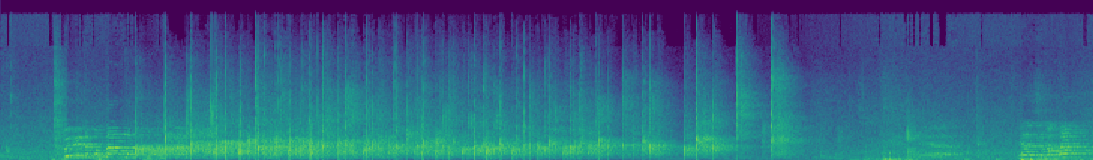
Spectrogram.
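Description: Classroom students clap for a presenting group, a loose stretch of uneven hand claps with voices talking near the start and end.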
